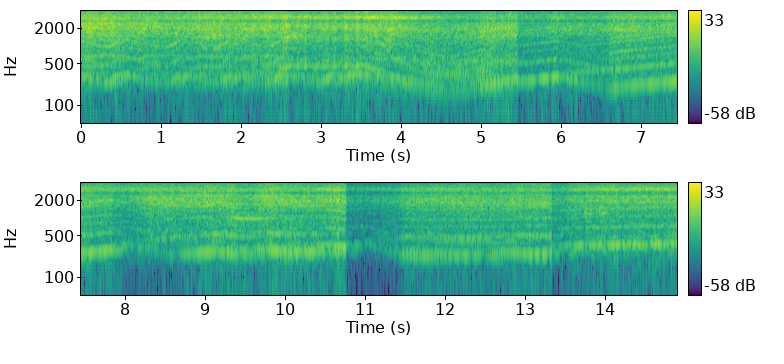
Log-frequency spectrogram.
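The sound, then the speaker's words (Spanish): NASCAR race cars roar around the track, a loud continuous engine whine whose pitch repeatedly rises and falls as the cars accelerate and pass. “Vamos con nuestros sonidos dentro de la carrera.”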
